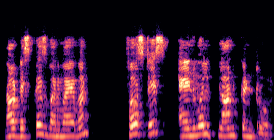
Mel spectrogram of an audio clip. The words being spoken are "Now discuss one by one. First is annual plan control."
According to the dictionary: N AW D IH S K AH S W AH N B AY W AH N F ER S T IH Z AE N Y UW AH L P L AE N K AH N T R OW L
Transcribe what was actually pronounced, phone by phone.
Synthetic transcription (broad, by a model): N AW D IH S K AH S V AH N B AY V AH N F ER S T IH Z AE N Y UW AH L P L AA N K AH N T R OW L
